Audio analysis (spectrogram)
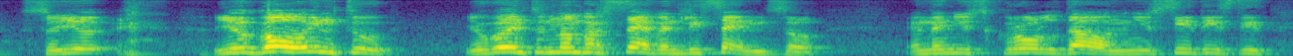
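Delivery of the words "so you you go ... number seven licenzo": put-on Italian accent. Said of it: "There will be an Italian accent".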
